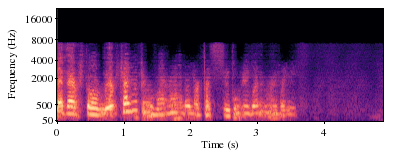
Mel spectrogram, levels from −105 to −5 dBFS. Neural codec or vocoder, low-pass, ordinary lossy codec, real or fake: codec, 44.1 kHz, 0.9 kbps, DAC; 7.2 kHz; AAC, 32 kbps; fake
